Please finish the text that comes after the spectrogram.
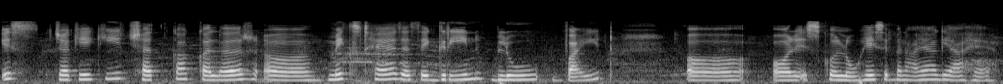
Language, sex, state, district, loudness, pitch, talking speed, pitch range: Hindi, female, Gujarat, Valsad, -16 LUFS, 210 Hz, 125 wpm, 195-230 Hz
